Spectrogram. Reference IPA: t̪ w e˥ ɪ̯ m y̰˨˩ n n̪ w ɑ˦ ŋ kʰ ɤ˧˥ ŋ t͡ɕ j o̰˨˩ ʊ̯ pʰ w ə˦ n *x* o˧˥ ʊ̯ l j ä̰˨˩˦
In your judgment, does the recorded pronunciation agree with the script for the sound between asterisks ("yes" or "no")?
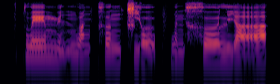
yes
